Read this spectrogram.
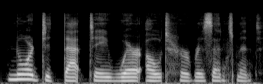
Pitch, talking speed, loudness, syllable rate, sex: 180 Hz, 180 wpm, -16 LUFS, 4.1 syllables/s, female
